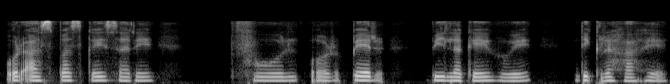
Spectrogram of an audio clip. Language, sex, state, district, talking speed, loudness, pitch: Hindi, female, West Bengal, Alipurduar, 125 wpm, -20 LUFS, 175 Hz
